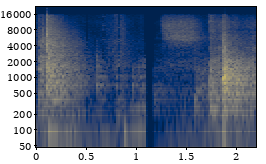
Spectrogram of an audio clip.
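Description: Two loud knocks, one right at the start and one just before the end, with a short hiss between them.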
